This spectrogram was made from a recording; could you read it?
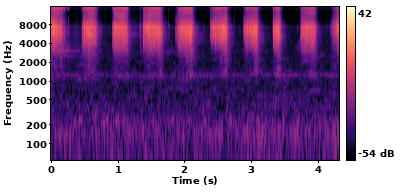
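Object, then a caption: Cement floor. A cement floor is scratched in nine steady, repeated strokes, each a bright, hissy rasp like rubbing or sanding, with short quiet gaps between them. The sound is almost entirely high, with very little low end.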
